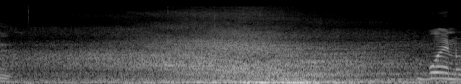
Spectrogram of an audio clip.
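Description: A car drives past close by on a road.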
